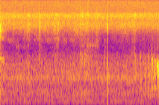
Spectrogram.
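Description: Faint room tone with one short, sharp click about a second and a half in. The click is the polymer clay pendant knocking against the metal can bottom as it is lifted out.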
